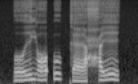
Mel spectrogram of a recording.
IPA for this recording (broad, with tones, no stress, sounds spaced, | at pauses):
o˨˦ ɪ̯ j ɔ˨˦ ʔ u˥˨ k æ˨˩˦ ħ e˧˥˧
